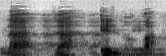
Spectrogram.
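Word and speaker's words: لا إله إلا الله: bertanya sa ngucapin Lailahaillallah baik cara baca lailaha la di sini dibacanya panjang Seharusnya kan begitu tulisannya la kan gini kan lailaha illallah harusnya panjang lailahaah Karena posisinya sedang zikir biasanya gitu laahaillallah Tapi tetap secara hukum bacaan harus panjang lailaha illallah karena biasanya kalau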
